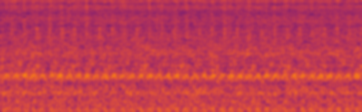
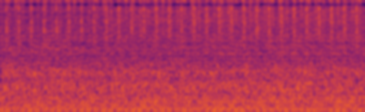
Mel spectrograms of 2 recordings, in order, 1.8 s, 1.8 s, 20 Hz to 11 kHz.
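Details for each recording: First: 2012–2018 Chevy Sonic 1.8L non-turbo Ecotec petrol engine idling in the engine bay, running lean; uneven, lumpy, shaky idle with a faint hiss. Rough idle. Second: 2012–2018 Chevy Sonic 1.8L non-turbo Ecotec petrol engine idling after repair of a rough-idle complaint; steady, even idle pulse with no misses, running better, fuel trims back near zero. Normal idle.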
